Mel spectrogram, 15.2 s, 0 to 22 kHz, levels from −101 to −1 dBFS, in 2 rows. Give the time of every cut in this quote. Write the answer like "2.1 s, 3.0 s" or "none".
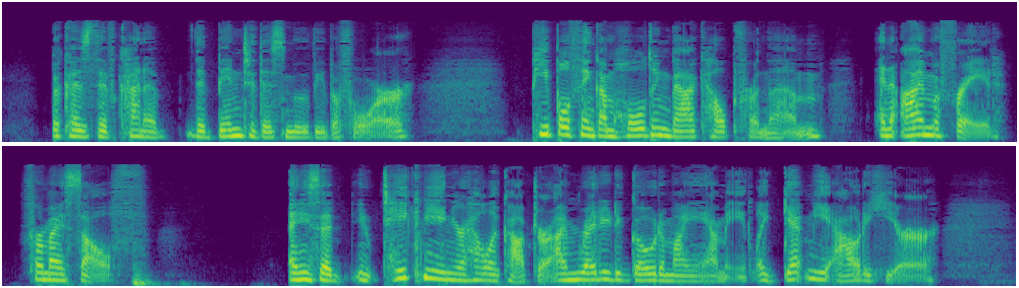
none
